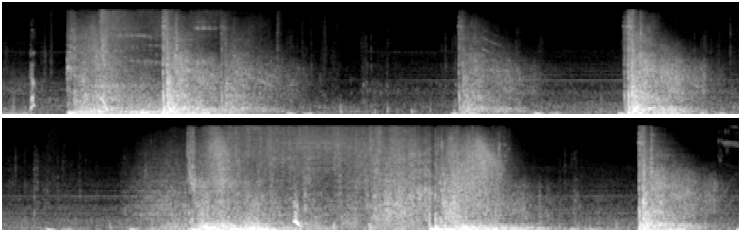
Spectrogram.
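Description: A sniper rifle fires loud booming shots that echo and fade away.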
